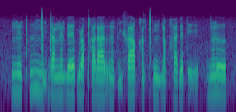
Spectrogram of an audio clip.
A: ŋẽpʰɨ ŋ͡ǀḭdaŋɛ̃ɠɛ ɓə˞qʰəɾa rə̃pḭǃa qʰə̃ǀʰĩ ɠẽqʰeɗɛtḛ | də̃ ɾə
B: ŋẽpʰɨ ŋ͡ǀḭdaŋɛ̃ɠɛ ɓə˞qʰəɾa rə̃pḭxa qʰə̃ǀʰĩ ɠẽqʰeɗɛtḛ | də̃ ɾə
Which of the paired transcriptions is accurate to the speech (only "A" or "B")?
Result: B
